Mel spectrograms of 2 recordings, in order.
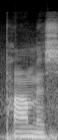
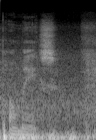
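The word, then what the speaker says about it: pomace: I don't know what dried apple pomus is. Probably like mashed apple. Yes. Okay. Pummus. Pomus. Pomus. How you spell it? P O M A C E. Oh, pomise.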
